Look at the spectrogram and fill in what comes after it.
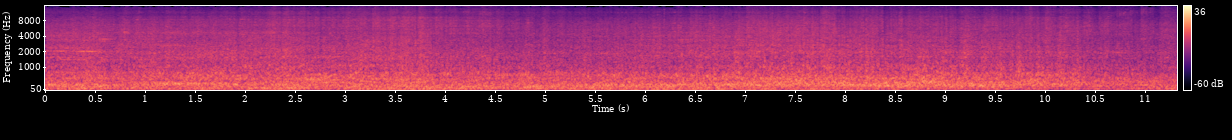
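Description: Union Pacific manifest freight train's autoracks and covered hoppers rolling past at speed: a steady rush of steel wheels on the rails.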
